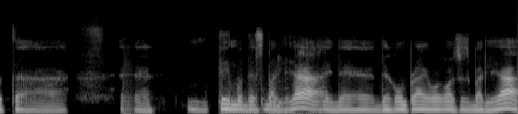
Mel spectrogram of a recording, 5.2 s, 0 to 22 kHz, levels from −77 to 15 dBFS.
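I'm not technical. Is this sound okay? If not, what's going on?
No. From 1.23 to 1.60 s there is repeated packet loss (robotic sound): four brief dropouts, the longest about 118 ms, were patched by stretching the previous sound. That makes it choppy, with bits actually missing rather than just blurred.

From 2.06 s to the end there is a call bitrate drop: the connection forced much coarser encoding, so the sound turns rough, watery and muffled, losing its crisp top above about 8 kHz. Unlike the earlier fault, nothing goes missing. It just sounds duller throughout.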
